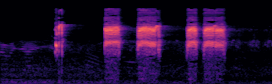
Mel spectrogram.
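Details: Black francolin (kala teetar) from Punjab giving a harsh, grating call: a short sharp opening note, then two long buzzy notes, a brief pause, and a clipped note run into a longer rasping one, all within about two seconds, background quiet.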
